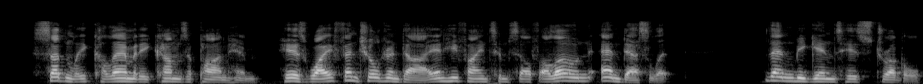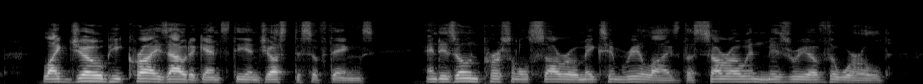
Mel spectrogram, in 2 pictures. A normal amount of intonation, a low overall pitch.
Yes: average, 3.6 semitones; low, 125 Hz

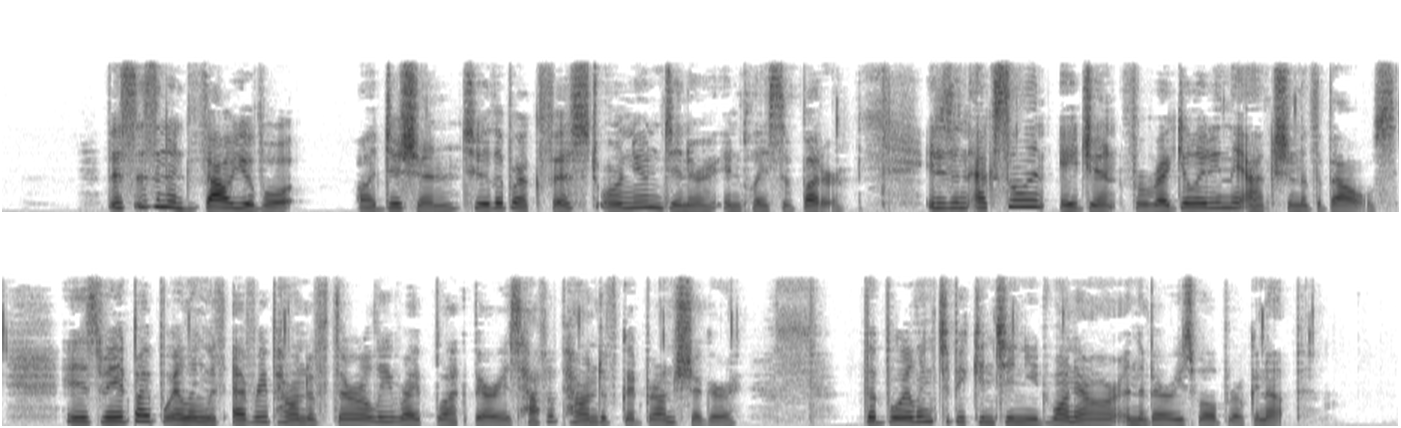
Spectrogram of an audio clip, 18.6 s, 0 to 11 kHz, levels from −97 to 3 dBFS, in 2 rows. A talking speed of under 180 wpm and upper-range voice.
No: average, 195 wpm; high, 235 Hz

